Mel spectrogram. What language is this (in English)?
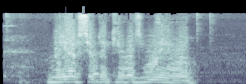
Russian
